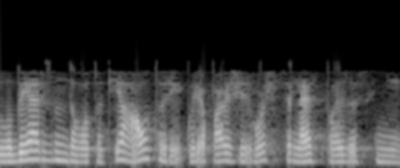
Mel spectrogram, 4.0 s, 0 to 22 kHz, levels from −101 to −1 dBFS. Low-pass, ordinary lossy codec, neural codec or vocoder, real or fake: 19.8 kHz; AAC, 16 kbps; autoencoder, 48 kHz, 32 numbers a frame, DAC-VAE, trained on Japanese speech; fake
